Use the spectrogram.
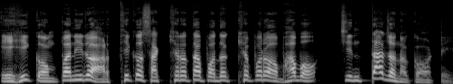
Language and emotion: Odia, disgusted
